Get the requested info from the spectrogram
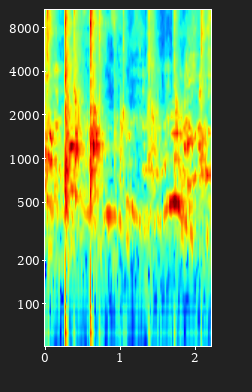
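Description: Audience laughing and clapping in response to a joke, with a few sharp, scattered handclaps in the first second, then laughter and voices.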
